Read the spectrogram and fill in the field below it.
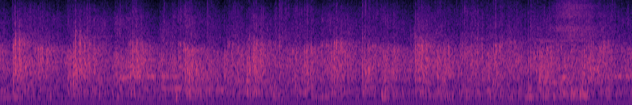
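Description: An audience claps their hands to the Lord in praise, sustained and dense, many hands at once steadily for several seconds with no voices standing out.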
